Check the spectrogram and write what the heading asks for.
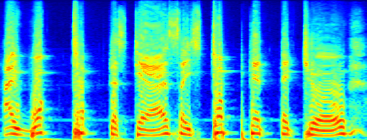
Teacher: K is unvoiced, P is unvoiced, SH is unvoiced, P is unvoiced. So T pronunciation should be given.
